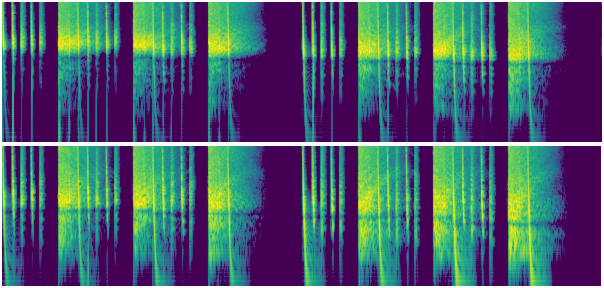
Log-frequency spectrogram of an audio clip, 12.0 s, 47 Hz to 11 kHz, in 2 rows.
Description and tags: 20140914 attackloop 160BPM 4 4 loop1.4
This is a loop created with the Waldorf Attack VST Drum Synth and it is a part of the 20140914_attackloop_160BPM_4/4_loop_pack. The loop was created using Cubase 7.5. Each loop is a different variation with various effects applied: Step filters, Guitar Rig 5, AmpSimulator and PSP 6.8 MultiDelay. Mastering was dons using iZotome Ozone 5. Everything is at 160 bpm and measure 4/4. Enjoy!
electro, electronic, hard, loop, rhythmic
